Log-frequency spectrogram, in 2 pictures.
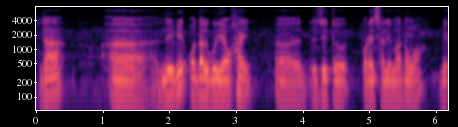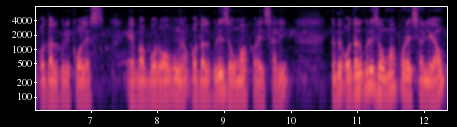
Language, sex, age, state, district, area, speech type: Bodo, male, 30-45, Assam, Udalguri, rural, spontaneous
